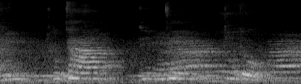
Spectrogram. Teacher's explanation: Kalau ta itu ada desahnya, ada hamzanya tu, ta, ti, tu, namanya hamz.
